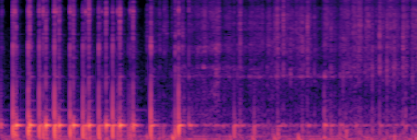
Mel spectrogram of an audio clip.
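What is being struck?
Aluminum drink can.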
